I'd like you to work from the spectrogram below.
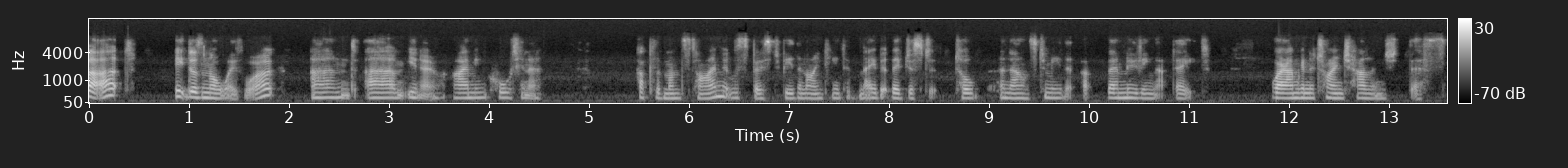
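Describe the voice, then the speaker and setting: This woman speaks at a moderate pace in a fairly low pitch, keeping her intonation fairly even. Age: 60s. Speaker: common law educator. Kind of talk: interview. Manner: halting.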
